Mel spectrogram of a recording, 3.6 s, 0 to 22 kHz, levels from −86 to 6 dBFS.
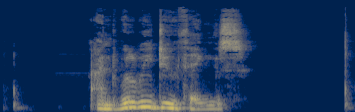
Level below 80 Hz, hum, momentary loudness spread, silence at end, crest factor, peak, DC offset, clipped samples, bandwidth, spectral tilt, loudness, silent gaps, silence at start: -56 dBFS; none; 10 LU; 0.1 s; 18 dB; -4 dBFS; under 0.1%; under 0.1%; 16 kHz; -5.5 dB/octave; -20 LUFS; 2.76-3.25 s, 3.31-3.44 s; 0.9 s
